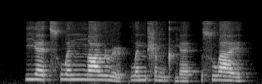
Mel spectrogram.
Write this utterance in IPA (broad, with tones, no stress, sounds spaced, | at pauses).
j ɛ˥˨ t͡sʰ w ə˦ n n̪ ɑ˦ ʊ̯ ɻ ɻ̩˨˩ k w ə˦ n ʂ ɤ˨ ŋ pʰ j ɛ˩ | s w a˥˨ ɪ̯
